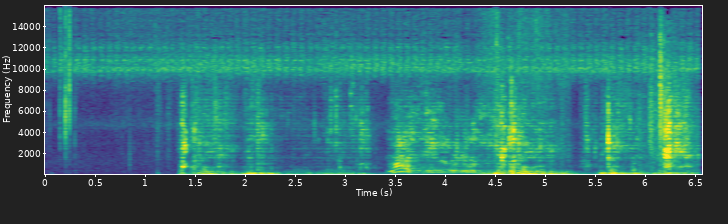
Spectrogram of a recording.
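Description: A large animal's deep, loud vocal calls in long bouts, starting suddenly about a second and a half in, one bout near the middle rising and then falling in pitch.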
